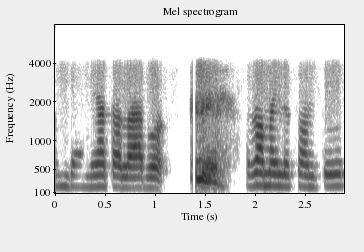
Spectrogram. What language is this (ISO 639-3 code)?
nep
